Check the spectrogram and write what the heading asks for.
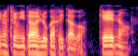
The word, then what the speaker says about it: Ritacco: Esta es la primera edición de los seminarios que estamos organizando y nuestro invitado es Lucas Ritaco, que no, se pronuncia así, Ritaco, ¿no?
